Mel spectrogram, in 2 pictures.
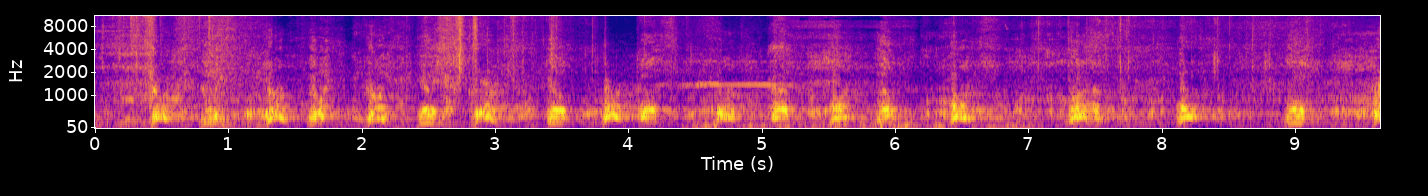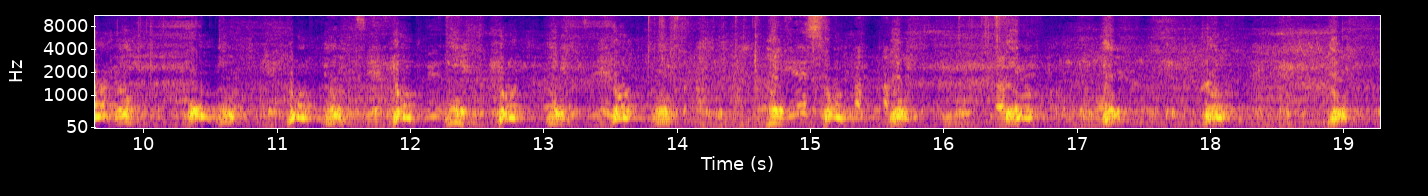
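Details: Barking from Boerboel dogs Alpha and Dixie at Middelpos Boerboels: a steady run of deep, rough barks, nearly one each second, with occasional whimpering yips and faint human speech.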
